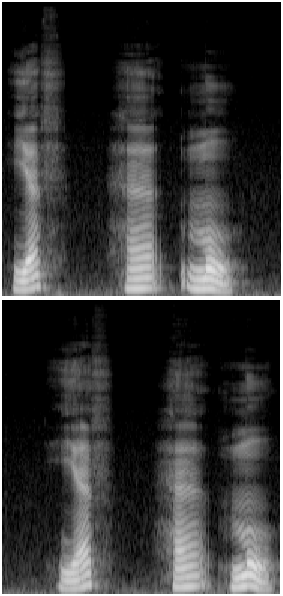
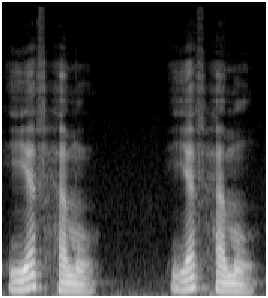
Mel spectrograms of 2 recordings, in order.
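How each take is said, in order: First: Slow, syllables held and separated; slow syllable reading. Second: Said in the usual way. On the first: Shown as a demonstration. Teacher models first readings for learners, slow syllable by syllable. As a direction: sound it out for learners, pausing between syllables. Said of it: "بار یکم و دویم آهسته". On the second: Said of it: "به مثل خوانش سوم و چهارم".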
